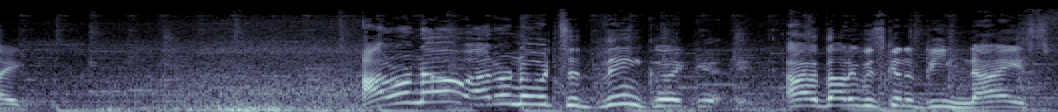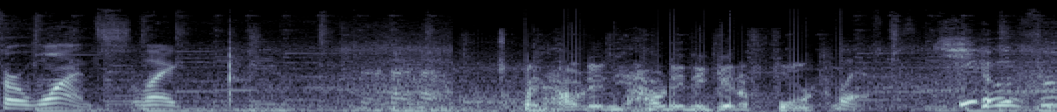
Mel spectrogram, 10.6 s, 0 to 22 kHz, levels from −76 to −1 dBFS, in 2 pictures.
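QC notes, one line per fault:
7.55–9.50 s, interleaved audio read as planar: each 21.33 ms block's mixed left/right samples play as two half-speed halves, so the sound drops an octave, doubled and choppy at 46.9 Hz, fitting 1024-sample blocks. Spectrogram shows halved harmonics with vertical seams every 21 ms.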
